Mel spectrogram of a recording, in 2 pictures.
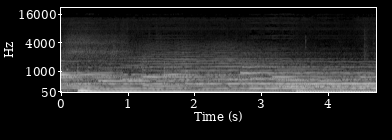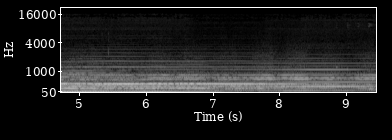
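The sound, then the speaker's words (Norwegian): A futuristic hum from the video game Death Stranding of something hovering overhead: a deep, steady drone with layered metallic tones that swells slightly and fades near the end, loud and continuous with no voices. “Ja, dette er lyden av noe som som svever der oppe.”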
